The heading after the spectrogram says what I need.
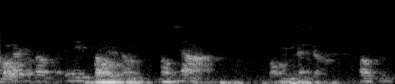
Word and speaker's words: Botham: Is his name pronounced Botham or Botham? I've heard of both. It is Botham.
